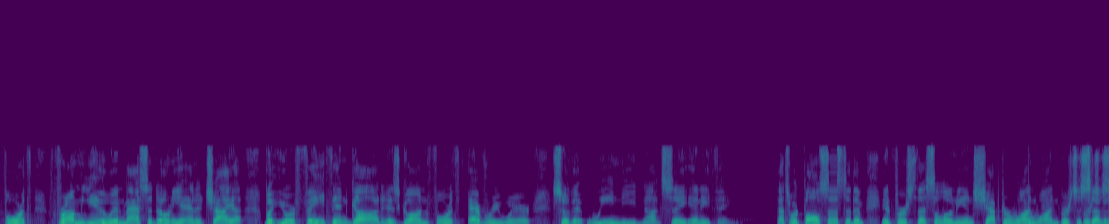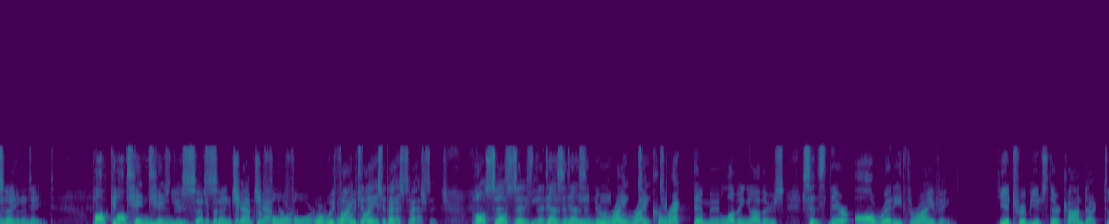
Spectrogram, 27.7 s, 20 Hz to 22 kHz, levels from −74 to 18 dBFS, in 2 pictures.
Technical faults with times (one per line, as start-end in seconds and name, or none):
1.43-1.46 concealed Bluetooth headset packet loss
10.38-10.46 concealed Bluetooth headset packet loss
12.72-12.74 concealed Bluetooth headset packet loss
12.85-22.19 doubled audio track
21.38-21.44 concealed Bluetooth headset packet loss
22.76-22.84 concealed Bluetooth headset packet loss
